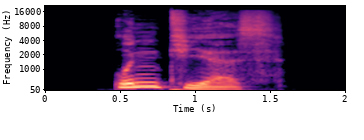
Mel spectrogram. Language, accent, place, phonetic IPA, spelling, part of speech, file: German, Germany, Berlin, [ˈʊnˌtiːɐ̯s], Untiers, noun, De-Untiers.ogg
- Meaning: genitive of Untier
